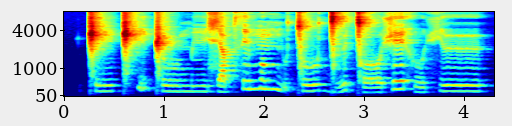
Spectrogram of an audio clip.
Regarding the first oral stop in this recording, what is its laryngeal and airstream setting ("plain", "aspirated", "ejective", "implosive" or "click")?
click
